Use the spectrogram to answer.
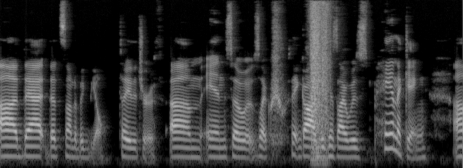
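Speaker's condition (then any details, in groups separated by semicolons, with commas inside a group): No condition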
